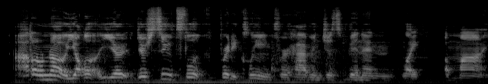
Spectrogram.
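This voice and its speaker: A man puts on a character voice, drawling at a moderate pace with a fairly high pitch. His pitch swings very widely throughout. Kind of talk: tabletop in-character speech. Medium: actual play. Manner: casual, drawling, says "y'all".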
